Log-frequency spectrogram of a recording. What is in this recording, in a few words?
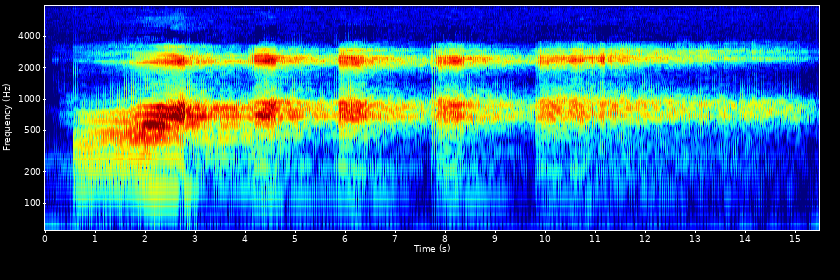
Scary voice extended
